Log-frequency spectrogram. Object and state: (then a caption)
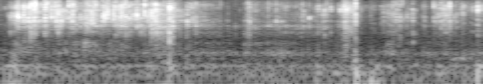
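Silicone scrubber. A palm-sized, flexible red silicone bristle scrubber is squeezed, bent and rubbed with the fingers close to the microphone, without touching it. It makes a dense, irregular, bright crinkling and crackling texture that is loudest in the first two seconds, then softens, with a sharper crackle near the middle before the rubbing picks up again.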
